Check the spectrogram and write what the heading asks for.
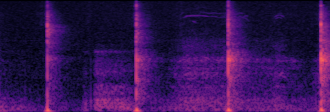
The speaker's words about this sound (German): Je langsamer das Stück ist, umso kürzer kann man einzählen. Und wenn das Stück richtig schnell ist, kann man lang einzählen. Lang einzählen bedeutet, man schnippt,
